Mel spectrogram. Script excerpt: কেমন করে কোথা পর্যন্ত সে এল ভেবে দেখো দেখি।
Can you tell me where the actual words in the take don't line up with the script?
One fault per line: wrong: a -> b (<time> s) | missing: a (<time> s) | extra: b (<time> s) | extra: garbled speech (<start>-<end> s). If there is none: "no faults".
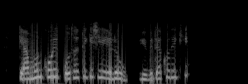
wrong: পর্যন্ত -> থেকে (0.8 s)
